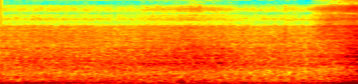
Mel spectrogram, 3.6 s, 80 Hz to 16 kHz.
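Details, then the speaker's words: Barn-find C4 Corvette ZR-1 after an ECM repair: a deep, even, steady idle without misses, running perfectly; it cut out again once the bonnet was shut, and the ECM is suspected. "okay so it's running perfectly"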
